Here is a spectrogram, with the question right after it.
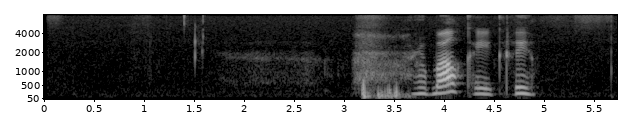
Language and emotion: Russian, neutral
